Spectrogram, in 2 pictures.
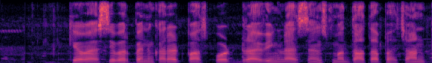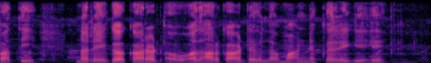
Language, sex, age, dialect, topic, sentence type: Chhattisgarhi, male, 18-24, Central, banking, statement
